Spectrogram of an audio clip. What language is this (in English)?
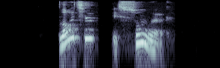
Western Frisian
